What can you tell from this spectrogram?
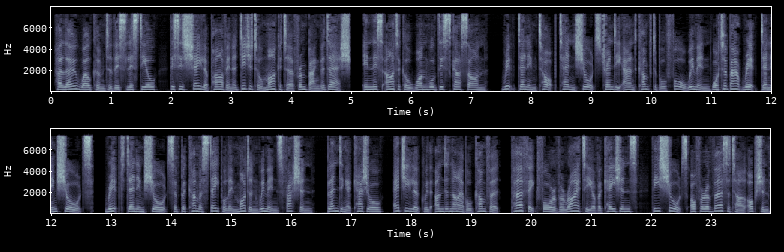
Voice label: PODCAST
